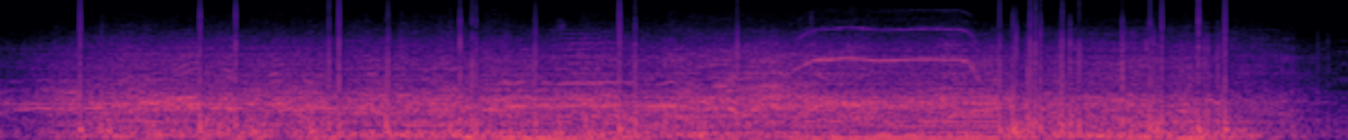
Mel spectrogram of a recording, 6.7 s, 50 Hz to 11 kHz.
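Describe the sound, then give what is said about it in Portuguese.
A huge crowd of more than 2 million people roars and cheers at the end of the New Year countdown in a steady, loud wash of noise, punctuated by sharp firework bangs and crackles, with a brief whistle rising above the din. “No final da contagem regressiva, a emoção e a alegria de mais de 2 milhões de pessoas.”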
